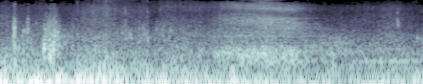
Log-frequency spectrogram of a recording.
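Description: Wind rumbling steadily on the microphone, with two light clicks at the start and a short hiss about a second in.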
